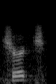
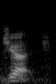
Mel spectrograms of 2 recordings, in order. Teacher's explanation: Voiceless and voiced affricates, as in church and judge.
